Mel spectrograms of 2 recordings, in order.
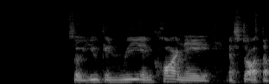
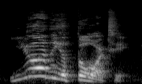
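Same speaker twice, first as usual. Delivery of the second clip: higher, much louder declaration; loud proclamation; 12 semitones higher, 14 dB louder than usual. Acted. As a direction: call it out to the whole room. Loud call, then quiet echo.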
